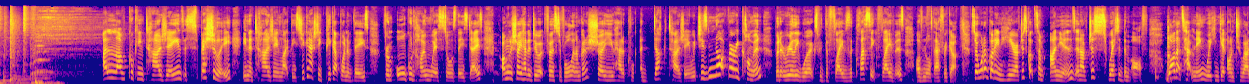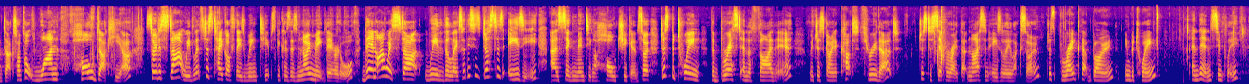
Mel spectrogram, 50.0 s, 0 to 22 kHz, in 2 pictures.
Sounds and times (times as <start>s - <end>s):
Speech: 2.1s - 48.2s, 48.8s - 49.9s.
